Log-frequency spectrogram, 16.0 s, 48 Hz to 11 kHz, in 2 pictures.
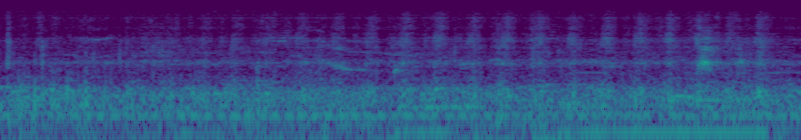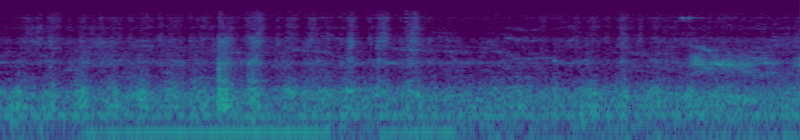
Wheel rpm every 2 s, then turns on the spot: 0, 0, 0, 0, 0, 0, 0, 0.
none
